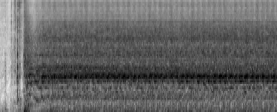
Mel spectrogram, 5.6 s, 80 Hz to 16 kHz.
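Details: 1979 Porsche 924 after fuel-line work, a new accumulator, a cleaned cold start valve and cleaned plugs: steady, even cranking at about three turns a second that never fires. It cranks but won't start; the owner suspects the cold start system, unconfirmed.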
